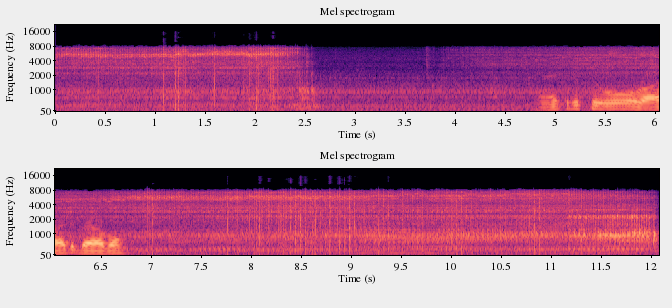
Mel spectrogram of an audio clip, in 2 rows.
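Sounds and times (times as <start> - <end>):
lathe motor hum: 4.1 - 12.0.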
